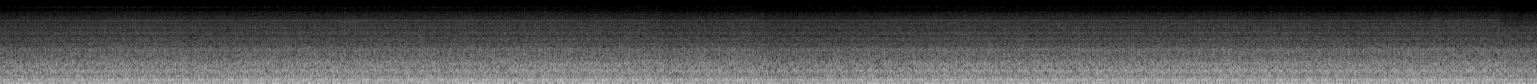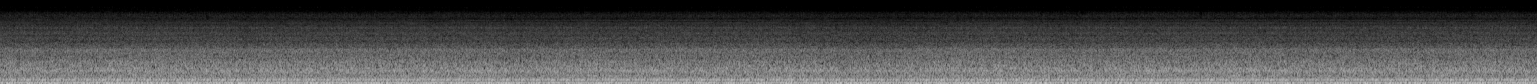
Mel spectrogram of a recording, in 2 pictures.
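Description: BMW X7 xDrive40d's 3.0-litre straight-six diesel idling steadily. Its sound changes character abruptly about halfway through.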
